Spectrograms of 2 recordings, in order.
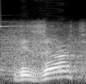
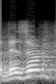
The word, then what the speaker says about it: dessert: dessert 2 S, لأنك لو نطقتها desert تبقى بإس واحدة يعني صحراء.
